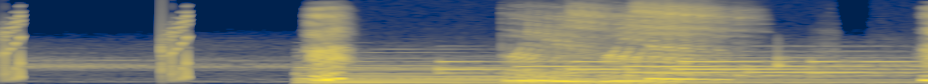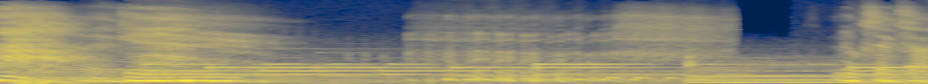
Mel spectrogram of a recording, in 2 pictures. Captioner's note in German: seufz; nervöses Lachen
